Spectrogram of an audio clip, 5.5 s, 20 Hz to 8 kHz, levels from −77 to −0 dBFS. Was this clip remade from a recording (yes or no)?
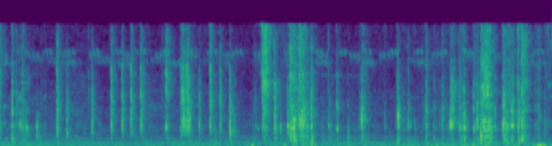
yes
